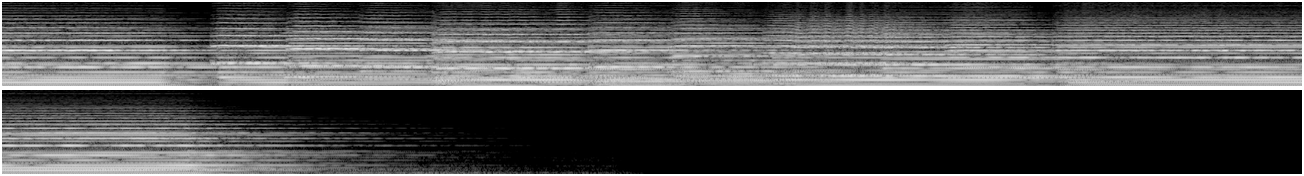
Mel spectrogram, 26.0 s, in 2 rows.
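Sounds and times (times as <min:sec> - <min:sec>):
minuet on organ: 0:00.0 - 0:17.4.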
